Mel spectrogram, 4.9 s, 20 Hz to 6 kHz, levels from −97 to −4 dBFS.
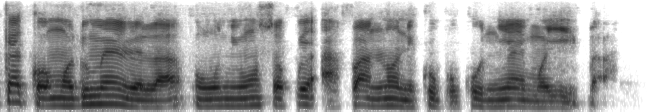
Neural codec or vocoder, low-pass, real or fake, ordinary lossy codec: none; 5.4 kHz; real; Opus, 24 kbps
